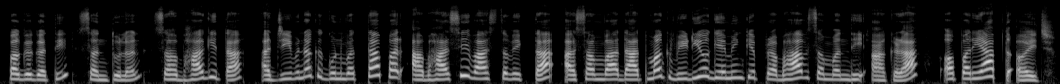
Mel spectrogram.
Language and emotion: Maithili, neutral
